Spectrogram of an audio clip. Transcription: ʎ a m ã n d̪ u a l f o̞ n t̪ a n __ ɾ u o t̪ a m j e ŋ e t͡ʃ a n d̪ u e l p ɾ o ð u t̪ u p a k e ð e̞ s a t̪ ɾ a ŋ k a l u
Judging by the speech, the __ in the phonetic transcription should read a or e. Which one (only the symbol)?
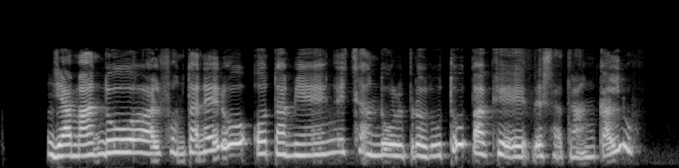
e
